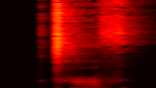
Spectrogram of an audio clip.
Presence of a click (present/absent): present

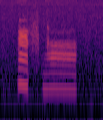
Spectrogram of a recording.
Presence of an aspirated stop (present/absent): absent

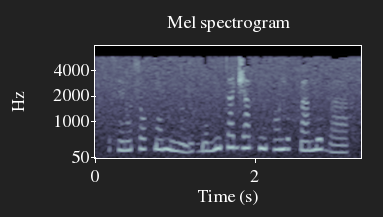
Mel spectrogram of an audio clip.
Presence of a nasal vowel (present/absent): present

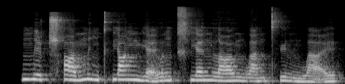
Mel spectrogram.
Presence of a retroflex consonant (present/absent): present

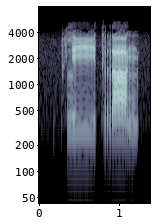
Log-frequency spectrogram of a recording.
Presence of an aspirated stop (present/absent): present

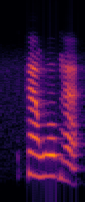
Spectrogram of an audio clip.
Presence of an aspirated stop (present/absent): absent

